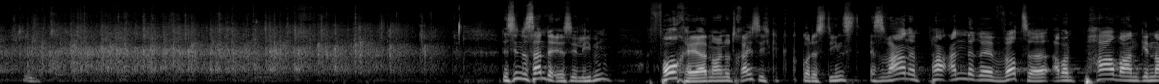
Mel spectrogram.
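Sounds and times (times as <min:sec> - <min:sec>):
audience applause: 0:00.0 - 0:04.6
speech: 0:00.2 - 0:00.5, 0:05.0 - 0:11.5.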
